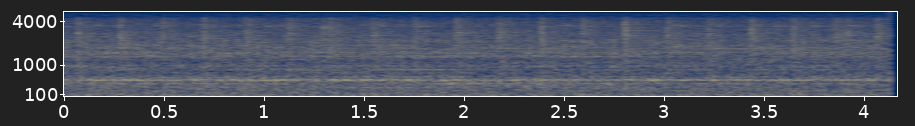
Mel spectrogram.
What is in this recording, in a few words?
bigmove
